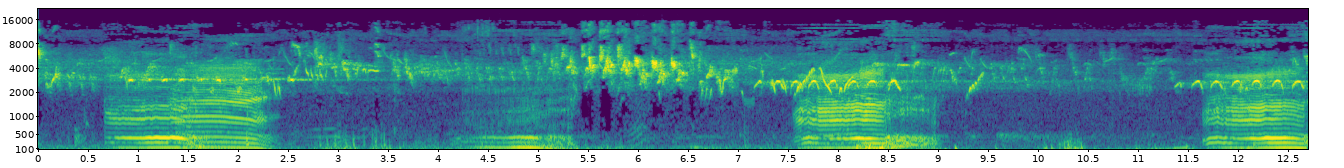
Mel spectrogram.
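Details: In a peaceful Indonesian oil palm plantation, herded tame cattle low four times, each moo lasting one to two seconds with a rising then falling tone. Birds twitter steadily in the background.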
